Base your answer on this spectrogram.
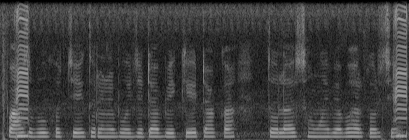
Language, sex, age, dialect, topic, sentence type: Bengali, female, 18-24, Western, banking, statement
